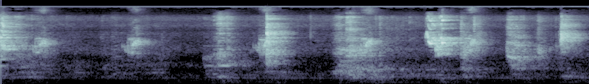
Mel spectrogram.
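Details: Budgerigar calls for breeding stimulation: a series of short raspy chirps and squawks, spaced at first and then more crowded, some sharper and louder near the end.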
